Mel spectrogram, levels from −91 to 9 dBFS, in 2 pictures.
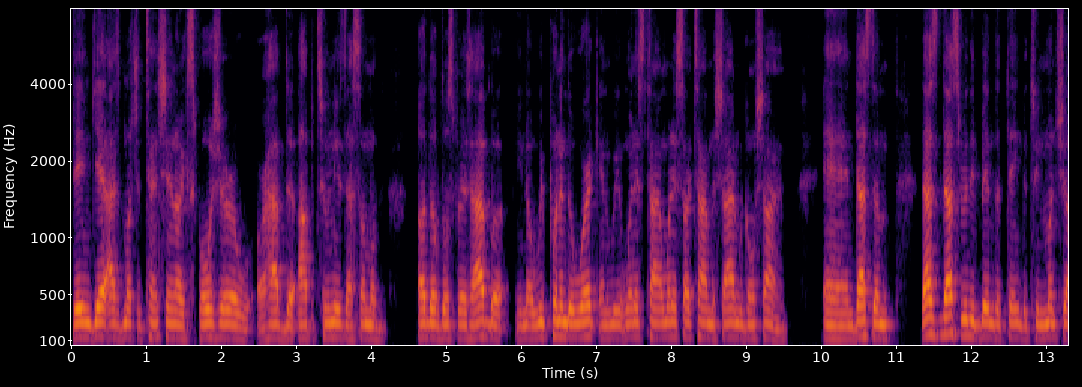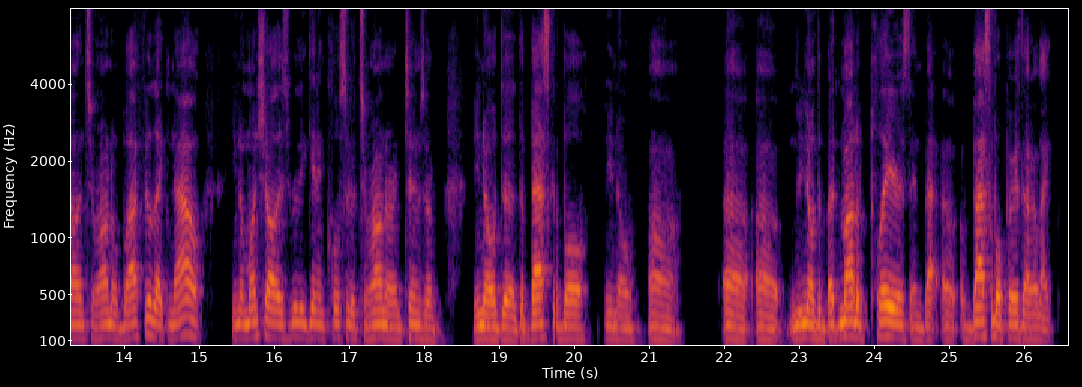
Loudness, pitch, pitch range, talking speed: -28 LUFS, 120 Hz, 115-125 Hz, 220 wpm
